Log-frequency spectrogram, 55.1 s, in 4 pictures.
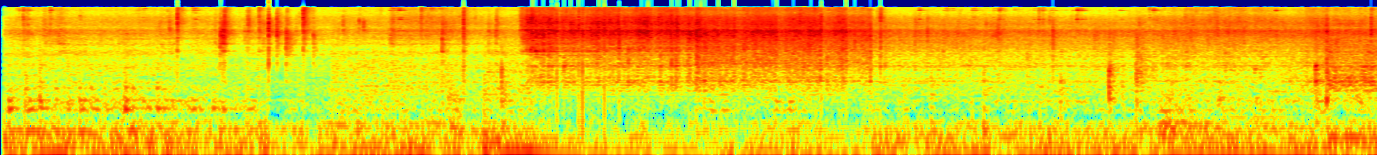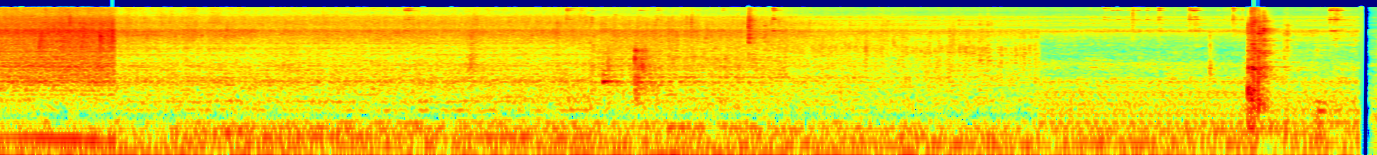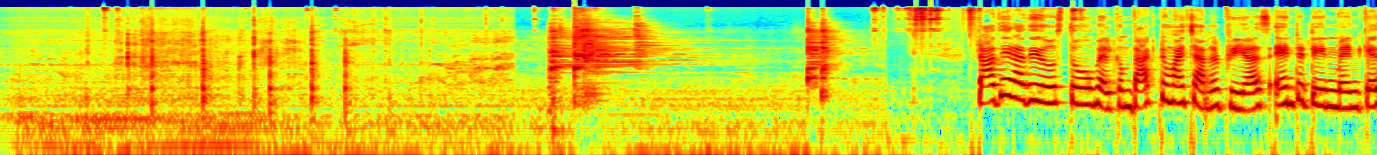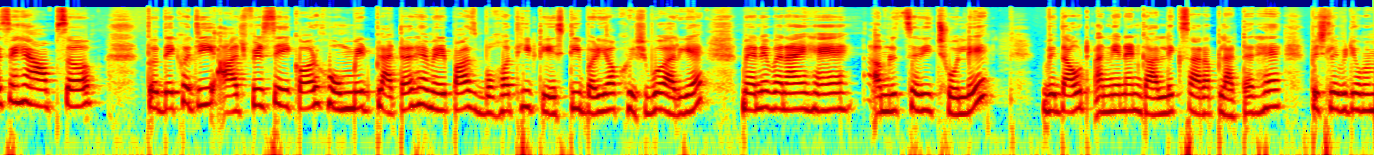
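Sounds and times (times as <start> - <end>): hot oil sizzling: 0.0 - 25.1
ladle stirring and clinking: 28.4 - 31.9.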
